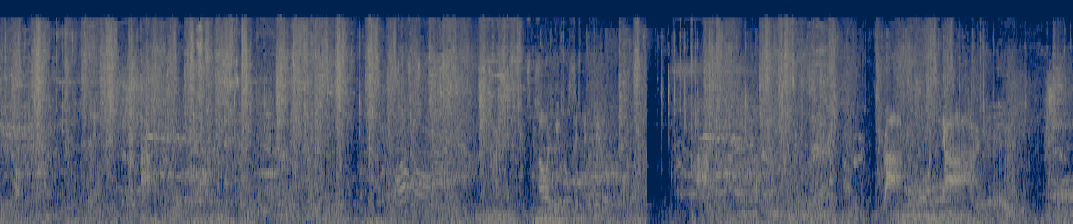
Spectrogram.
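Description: Game battle sounds clash and burst with spells and weapon hits.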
